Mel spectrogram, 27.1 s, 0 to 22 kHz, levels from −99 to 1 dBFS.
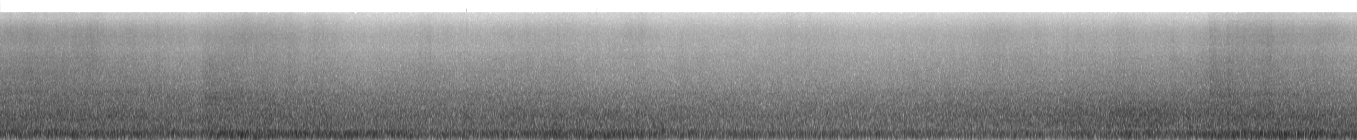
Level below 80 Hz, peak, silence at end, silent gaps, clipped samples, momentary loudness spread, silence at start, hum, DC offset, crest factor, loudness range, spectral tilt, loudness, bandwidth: -38 dBFS; -10 dBFS; 0 s; none; under 0.1%; 6 LU; 0 s; none; under 0.1%; 16 dB; 6 LU; -5.5 dB/octave; -26 LUFS; 16 kHz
